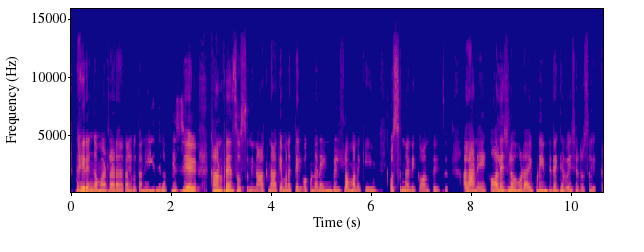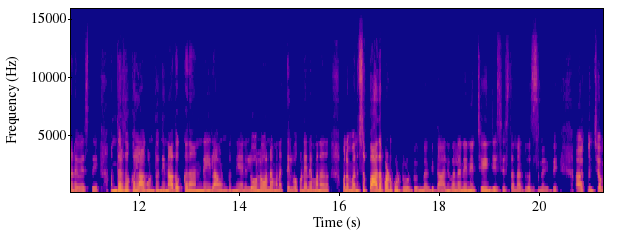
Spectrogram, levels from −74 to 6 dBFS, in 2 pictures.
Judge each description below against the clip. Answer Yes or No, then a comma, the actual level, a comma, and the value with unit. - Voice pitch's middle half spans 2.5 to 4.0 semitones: No, average, 4.9 semitones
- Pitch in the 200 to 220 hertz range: No, very high, 275 Hz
